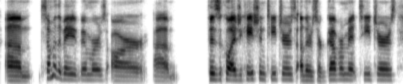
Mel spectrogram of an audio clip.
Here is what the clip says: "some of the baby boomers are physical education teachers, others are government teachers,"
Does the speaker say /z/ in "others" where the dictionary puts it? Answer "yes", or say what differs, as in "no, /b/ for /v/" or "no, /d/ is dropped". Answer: yes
